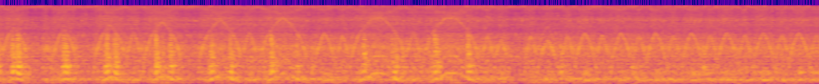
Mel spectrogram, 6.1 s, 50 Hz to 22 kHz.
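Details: Creatr HS 3D printer making strange noises during printing: rhythmic rising and falling motor tones with chirpy pulses as the head moves; print bed also not level; cause unclear.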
